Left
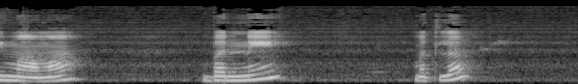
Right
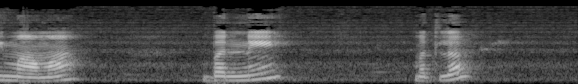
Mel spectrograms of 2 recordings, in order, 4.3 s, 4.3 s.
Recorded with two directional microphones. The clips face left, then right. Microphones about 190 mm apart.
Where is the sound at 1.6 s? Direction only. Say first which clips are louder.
Left 6 dB; 10° left (ahead or behind).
